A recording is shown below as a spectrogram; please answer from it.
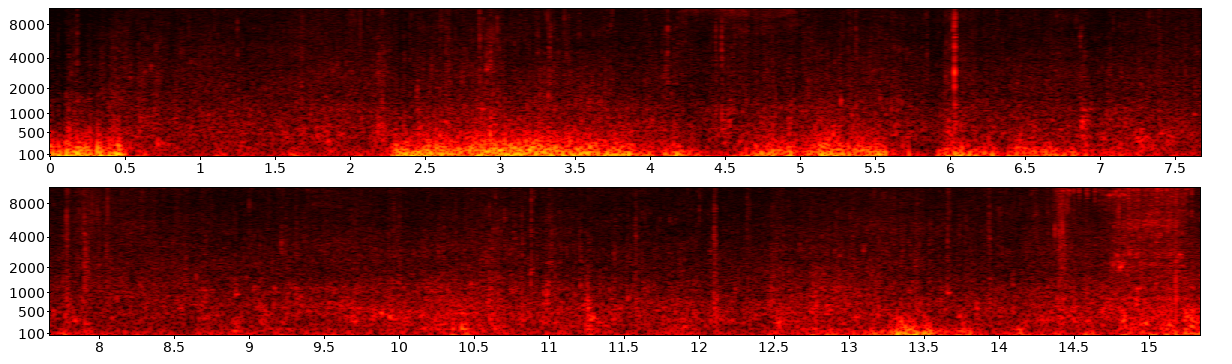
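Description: Wind buffeting the microphone in gusts, loudest about two to four seconds in and again near the end, over a steady wash of choppy waves around the boat.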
